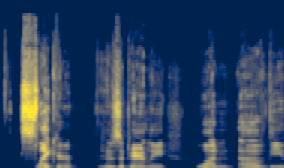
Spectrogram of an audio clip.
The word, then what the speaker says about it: Sliker: Sliker is how it's pronounced.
